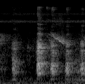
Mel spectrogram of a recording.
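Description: Chickens on a pig farm give a short burst of rapid clucking, several quick close calls in succession over quiet background.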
